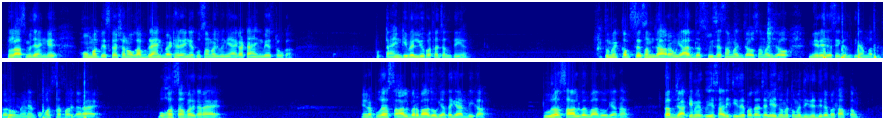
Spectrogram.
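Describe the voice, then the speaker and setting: Racing along in a flat delivery, this fairly high-pitched man in his twenties is an online teacher giving his class a motivational talk. He sounds urgent, scolding and repetitive. Dull lo-fi stream audio.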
